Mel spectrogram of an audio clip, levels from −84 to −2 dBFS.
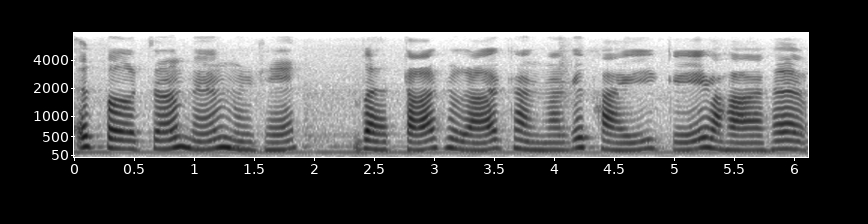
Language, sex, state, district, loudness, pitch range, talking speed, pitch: Hindi, female, Madhya Pradesh, Umaria, -19 LUFS, 180-215 Hz, 110 wpm, 195 Hz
